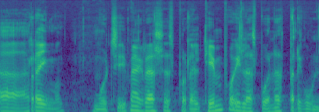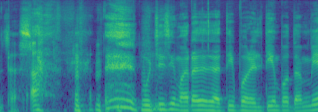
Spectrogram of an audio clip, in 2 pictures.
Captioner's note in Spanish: risas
